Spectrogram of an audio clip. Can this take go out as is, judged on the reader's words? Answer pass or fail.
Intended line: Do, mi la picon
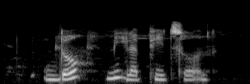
pass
